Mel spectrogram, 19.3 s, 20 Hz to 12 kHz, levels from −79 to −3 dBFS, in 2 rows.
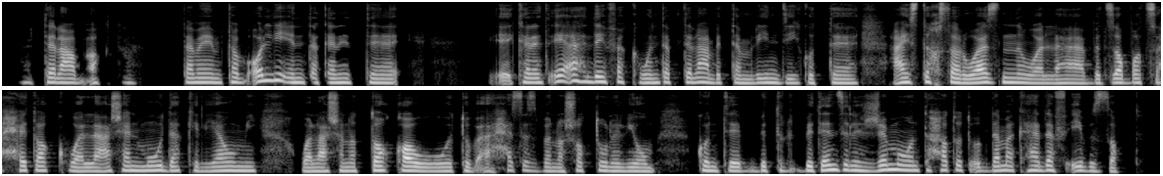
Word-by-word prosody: بتلعب 170 0 +1
أكتر، 165 +1 -6 0.4
تمام، 175 -1 +1
طب 180 +1 -2
قُل 235 +4 +4
لي 245 -8 +2
أنت 175 0 0
كانت 170 -1 -1
أ 160 -1 +1 1.0
كانت 175 -2 +1
إيه 225 +1 +3
أهدافك 200 -5 +1
وأنت 165 +2 0
بتلعب 180 -1 0
التمرين 160 +1 -1
دي؟ 155 0 -4
كنت 155 0 -2 0.3
عايز 180 +1 +3
تِخسر 180 -3 +2
وزن 175 +2 +4
والّا 150 -2 0
بتضبّط 160 +2 0
صحتك 175 -2 -1
والّا 150 -1 +1
علشان 170 +4 +1
مودَك 170 -1 0
اليومي، 165 +2 +1 0.4
والّا 145 0 +2
علشان 155 +2 0
الطاقة 170 +2 +5
وتبقى 150 -1 0
حاسس 175 0 -5
بنشاط 155 +2 -4
طول 165 -3 0
اليوم، 150 -1 0 0.4
كنت 165 -2 0
بتر 155 +2 -2
بتنزل 185 +3 +2
الجيم 180 +5 +3
وأنت 185 -2 +1
حاطِط 185 0 -2
قدامك 170 +2 -1
هدف 180 -1 +1
إيه 170 - -1
بالضبط؟ 140 -5 -6
170 Hz, 140 wpm, -24 LUFS, 155-180 Hz, 1.0 s, الطاقة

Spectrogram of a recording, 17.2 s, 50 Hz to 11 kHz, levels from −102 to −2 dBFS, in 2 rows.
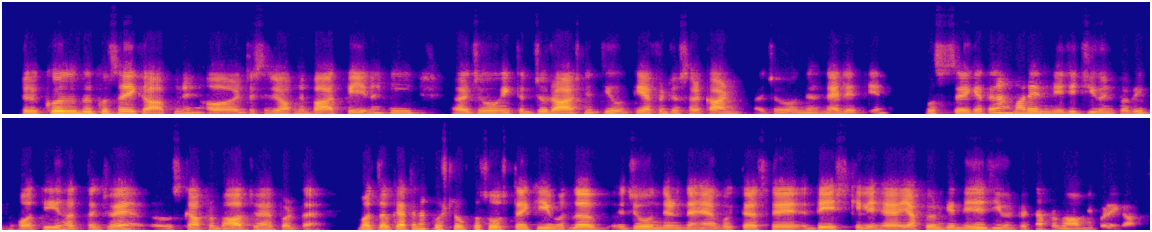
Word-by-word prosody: बिल्कुल, 195 +10 +5
बिल्कुल 160 +4 0
सही 175 -1 +5
कहा - - +4
आपने 180 +7 -2 0.2
और 130 0 -1
जैसे 130 +3 -12
जो 150 0 -1
आपने 155 +3 -4
बात 130 +2 +3
कही 130 - +1
है 130 - -2
ना 190 - -7
कि 200 - -5 0.4
अ, 135 - +3
जो 140 +2 -3
एक 140 0 -3
जो 160 - 0
राजनीति 125 0 +3
होती 135 -1 -3
है - - +6
या - - -6
फिर 145 - -7
जो 140 - -7
सरकार 135 +2 0 0.2
जो 130 +1 -7
निर्णय 125 +4 -1
लेती 125 -6 -6
है 195 - -15 0.3
उससे 155 +2 -1
कहते 155 +5 -1
हैं 215 - +2
ना 210 - -2
हमारे 185 +2 +1
निजी 140 -2 -3
जीवन 140 -1 -4
पर 140 0 -8
भी 185 - -4
बहुत 135 +2 -2
ही 175 - +2
हद 125 - -1
तक 145 - -2
जो 145 - -4
है 185 - +6
अ, - - -17
उसका 155 - 0
प्रभाव 135 +3 +3
जो 140 - -4
है 150 - -1
पड़ता - - -3
है। - - -13 0.3
मतलब 145 +2 +3
कहते 145 +6 +4
हैं - - -4
ना - - -8
कुछ 180 -2 -2
लोग 155 -2 0
तो 175 - -1
सोचते 150 -2 +1
है - - +3
की 155 0 +4
मतलब 150 0 +3 0.2
जो 145 +1 +1
निर्णय 130 +1 +1
है 140 - +2
वो 140 - -7
एक 135 - -18
तरह 135 -1 +4
से 140 +2 +1 0.3
देश 130 0 +4
के - - -2
लिए 135 0 +1
है 130 0 +5
या 130 - +7
फिर 150 +4 -3
उनके 160 +3 -2
निजी 150 0 +1
जीवन 135 -1 -5
पे 160 - -8
इतना 175 +2 -5
प्रभाव 120 -2 -1
नहीं 140 - -17
पड़ेगा - - -6
140 Hz, 290 wpm, -25 LUFS, 130-155 Hz, 0.4 s, या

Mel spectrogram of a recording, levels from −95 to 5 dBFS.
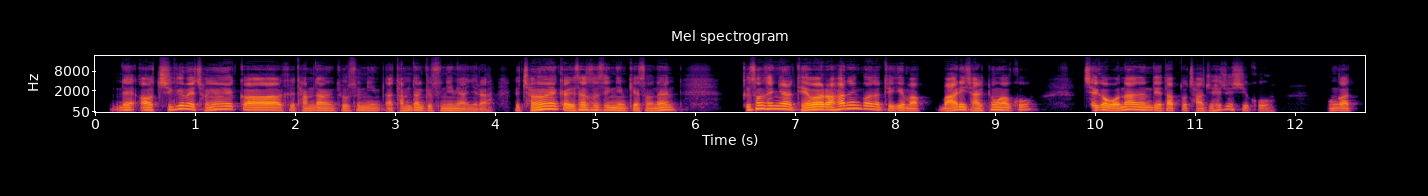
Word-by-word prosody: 네 140 +1 -2
어 130 0 +2
지금의 165 +8 0
정형외과 135 -5 +2
그 115 - -7
담당 115 +1 -3
교수님 110 +1 -7
아 100 - -4
담당 120 +4 -4
교수님이 110 -2 -6
아니라 90 0 -7 0.2
그 - - -8
정형외과 175 0 +3
의사 130 +6 +2
선생님께서는 125 0 -3 0.6
그 - - -3
선생님이랑 185 -2 +3
대화를 150 +3 +6
하는 205 +3 +3
거는 175 -6 0
되게 120 0 -2
막 100 -3 -2
말이 125 +4 +3
잘 105 -5 -2
통하고 140 +4 -2 0.5
제가 130 +1 +2
원하는 140 +4 +3
대답도 115 -2 -2
자주 100 -1 -6
해 125 - -6
주시고 120 - -8 0.5
뭔가 110 -1 -3
125 Hz, 360 characters per minute, -22 LUFS, 110-150 Hz, 0.6 s, 대화를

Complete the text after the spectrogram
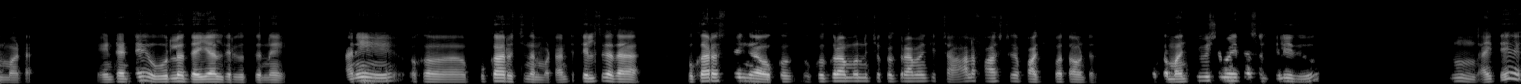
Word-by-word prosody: అనమాట. 105 -1 -7 0.8
ఏంటంటే, 130 +7 0 0.2
ఊర్లో 140 +3 +5
దెయ్యాలు 125 +1 +7
తిరుగుతున్నాయి. 110 -2 -5 0.6
అని 165 +2 +3 0.5
ఒక - - -19 0.6
పుకారొచ్చిందన్నమాట. 130 -6 +2
అంటే 120 - -15
తెలుసు 145 +3 +1
గదా! 130 -2 +6 0.6
పుకారొస్తే 160 +2 +4
ఇంగ 155 -2 -1 0.2
ఒక్క 115 - -12 0.3
ఒకొక్క 145 -1 -6
గ్రామం 155 0 +4
నుంచి 155 - -11
ఒక - - -5
గ్రామానికి 150 +1 -1
చాలా 140 +8 -5
ఫాస్ట్‌గా 145 0 -4
పాకిపోతా 125 +1 -2
ఉంటది. 110 - -17 0.6
ఒక - - -16
మంచి 130 +1 0
విషయమైతే 170 -2 0
అసలు 145 -4 -15
తెలీదు. 140 -3 -3 1.5
హ్మ్. 150 -4 -8
అయితే 130 - -3
140 Hz, 120 wpm, -27 LUFS, 125-155 Hz, 1.5 s, దెయ్యాలు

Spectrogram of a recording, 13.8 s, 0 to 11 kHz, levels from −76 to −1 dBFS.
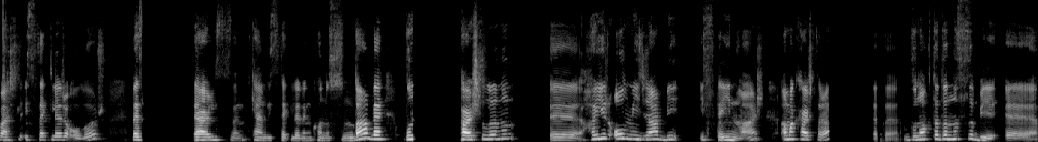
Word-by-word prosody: başlı 210 -2 -2
istekleri 235 +1 -4
olur 210 - -7 0.4
ve 225 - +6
s 225 - -6 0.7
değerlisin 210 -2 +2
kendi 200 -7 -4
isteklerin 185 -1 -7
konusunda 190 - +3
ve 280 -1 +6 0.3
bun 265 +1 +5 0.6
karşılığının, 290 +5 +4 0.4
eee, 200 -1 -3
hayır 300 +3 +2
olmayacağı 280 -5 +1
bir 250 +2 -7 0.2
isteğin 220 -1 -2
var 165 0 -4 0.2
ama 280 +2 +3
karşı 255 -2 +2
taraf - - -2 0.6
dedi. - - -11
Bu 235 +3 -6
noktada 275 +2 +1
nasıl 285 -3 -3
bir, 175 -5 -2
eee, 175 -2 -4
235 Hz, 115 wpm, -26 LUFS, 205-280 Hz, 0.7 s, ve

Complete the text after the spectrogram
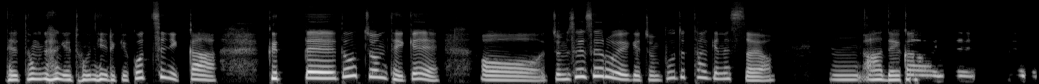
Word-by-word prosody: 내 210 0 +2
통장에 235 -1 +2
돈이 215 +1 0
이렇게 210 -3 0
꽂히니까 240 - -1 0.5
그때도 285 - +5
좀 335 -4 0
되게 220 -3 -1 0.4
어 190 -4 0
좀 235 0 -1
스스로에게 325 - +2
좀 200 +1 -7
뿌듯하긴 300 - -5
했어요. 185 -7 -3 0.6
음. 215 0 -3
아. 220 +1 +1
내가 210 +1 0 0.2
이제 195 0 -7 0.4
네네 200 - -6
225 Hz, 240 characters per minute, -19 LUFS, 205-280 Hz, 0.6 s, 그때도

